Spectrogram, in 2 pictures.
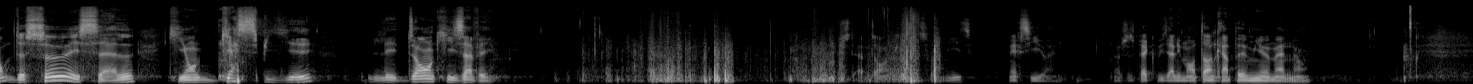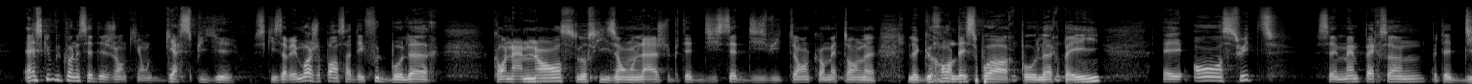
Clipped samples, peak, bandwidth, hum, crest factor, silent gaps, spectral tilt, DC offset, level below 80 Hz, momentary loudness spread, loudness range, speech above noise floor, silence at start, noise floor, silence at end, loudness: under 0.1%; -4 dBFS; 16 kHz; none; 22 dB; none; -3.5 dB/octave; under 0.1%; -66 dBFS; 18 LU; 12 LU; 41 dB; 0 s; -66 dBFS; 0 s; -25 LUFS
